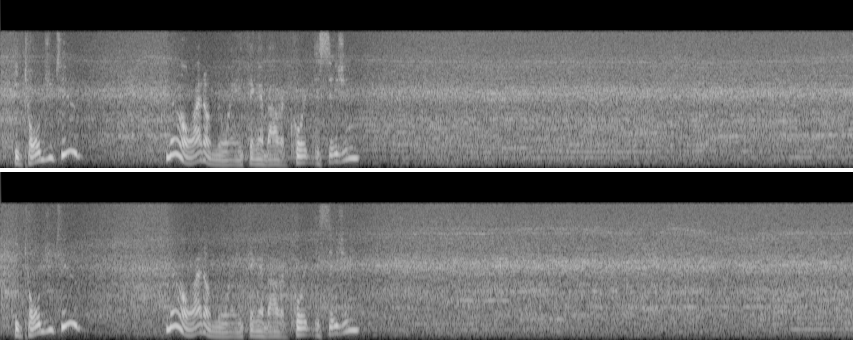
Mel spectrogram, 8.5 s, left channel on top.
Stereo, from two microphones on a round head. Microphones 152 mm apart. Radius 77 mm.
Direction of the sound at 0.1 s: 70° left (ahead or behind).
